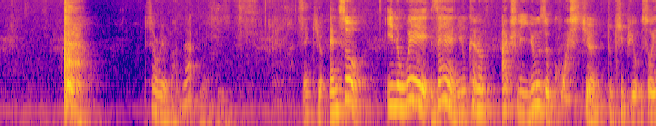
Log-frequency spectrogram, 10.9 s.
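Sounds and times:
person sneezing: 1.0 - 1.6
speech: 2.5 - 4.1, 5.0 - 10.9.

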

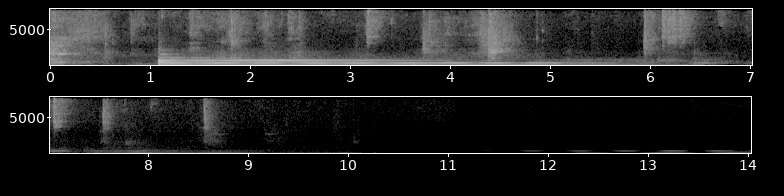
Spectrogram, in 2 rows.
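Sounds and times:
meditation bell ringing: 1.1 - 6.8.

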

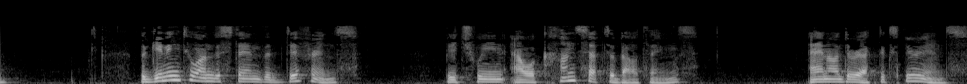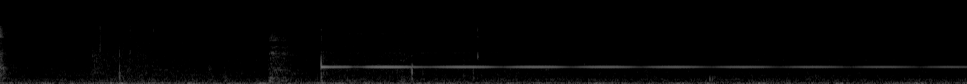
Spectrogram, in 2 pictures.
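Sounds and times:
speech: 1.4 - 3.6, 4.5 - 7.0, 8.1 - 9.8
bell ringing: 12.9 - 19.3.

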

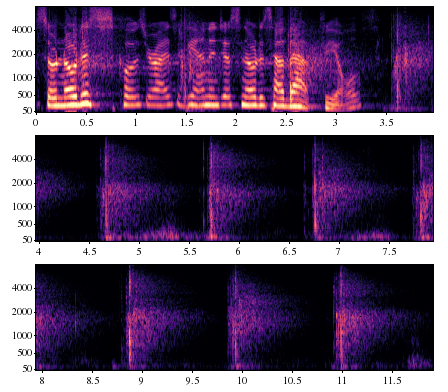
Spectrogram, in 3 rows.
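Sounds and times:
speech: 0.1 - 3.8
rhythmic hand clapping: 1.3 - 11.9
foot stomping: 3.5 - 11.9.

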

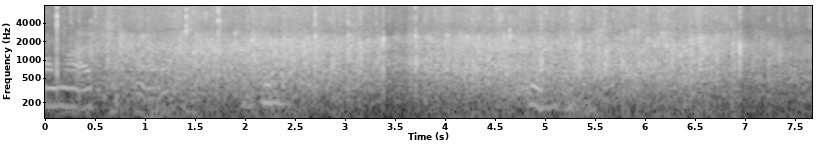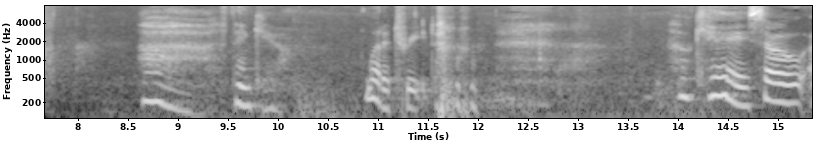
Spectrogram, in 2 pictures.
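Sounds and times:
audience applause: 0.0 - 8.2
speech: 9.6 - 10.1, 10.9 - 12.1, 14.0 - 15.3.

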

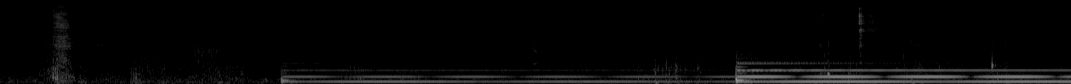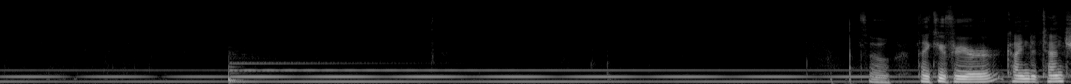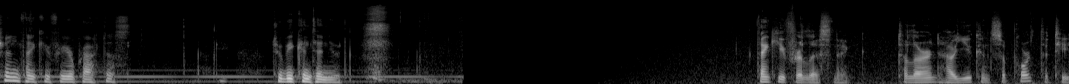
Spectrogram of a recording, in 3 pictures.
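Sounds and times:
meditation bell ringing: 2.8 - 26.1
speech: 19.4 - 22.9, 24.2 - 25.3, 29.0 - 32.0.

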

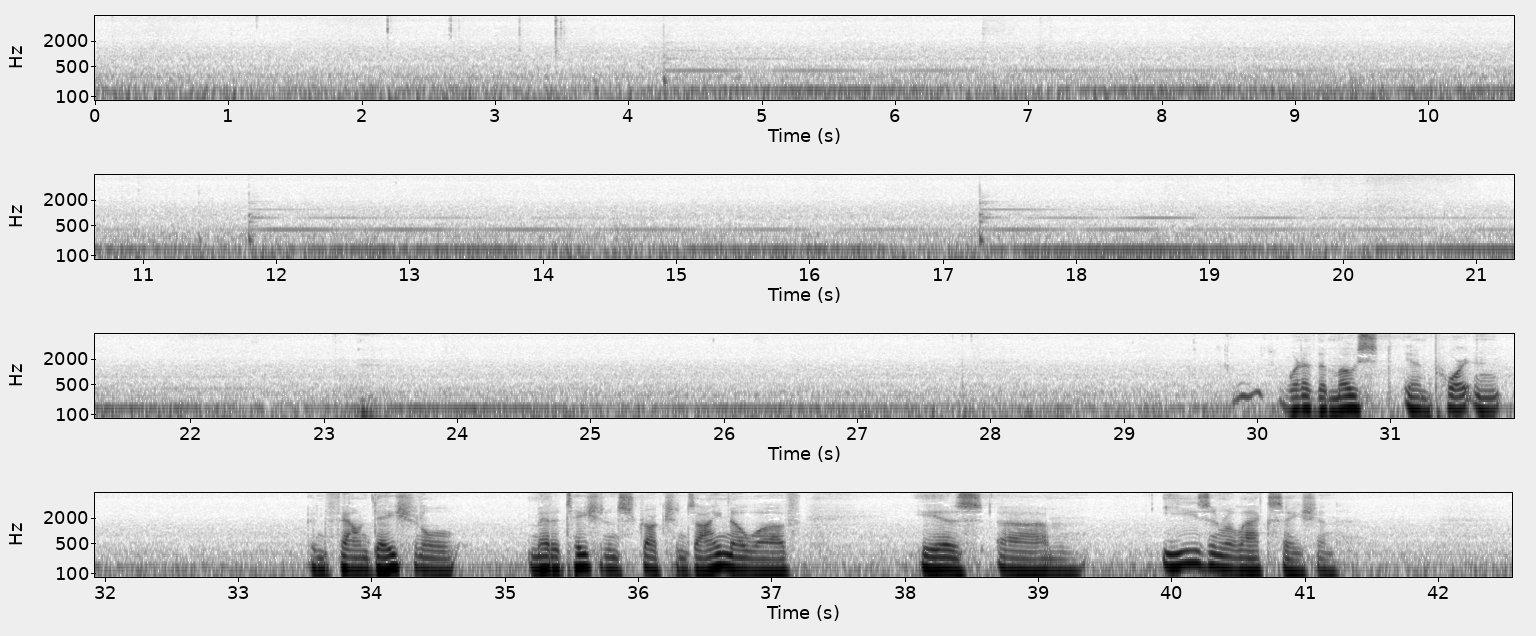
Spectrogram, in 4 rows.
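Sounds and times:
low steady drone: 0.0 - 42.5
meditation bell ringing: 4.2 - 28.1
speech: 29.9 - 31.9, 33.6 - 37.5, 38.1 - 41.4.

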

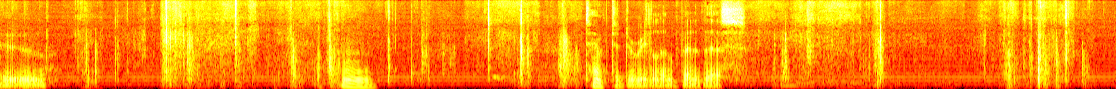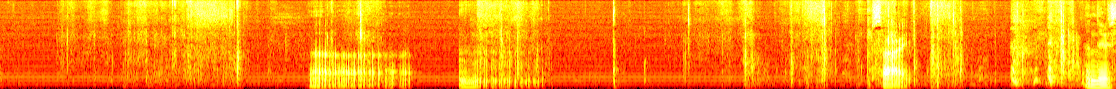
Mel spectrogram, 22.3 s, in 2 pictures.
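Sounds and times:
steady low electrical hum: 0.0 - 22.3
pieces of paper being moved: 0.7 - 6.8, 7.4 - 11.0, 11.7 - 13.7, 18.0 - 22.3
speech: 3.4 - 3.8, 5.9 - 7.5
small crackles and taps: 3.8 - 5.3.

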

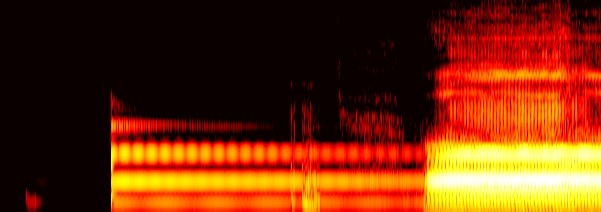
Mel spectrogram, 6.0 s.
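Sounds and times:
meditation bell being struck: 1.1 - 5.9
speech: 3.0 - 3.3, 4.2 - 4.9.

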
